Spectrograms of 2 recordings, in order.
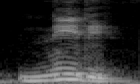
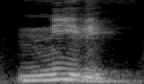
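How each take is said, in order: No difference in how they are said.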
